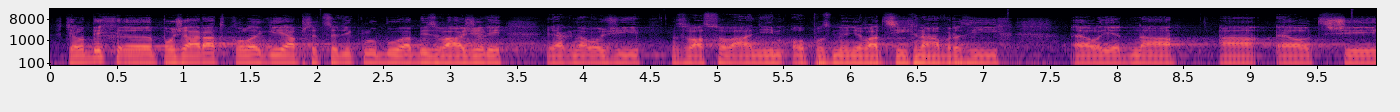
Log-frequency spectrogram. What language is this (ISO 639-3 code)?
ces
